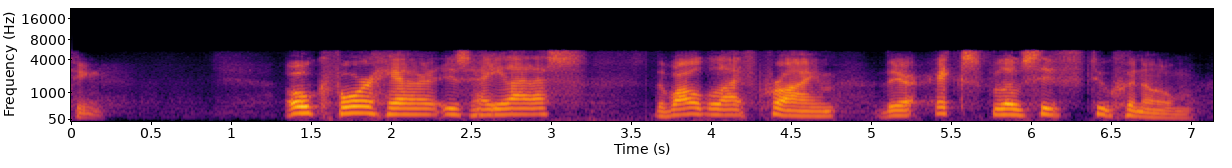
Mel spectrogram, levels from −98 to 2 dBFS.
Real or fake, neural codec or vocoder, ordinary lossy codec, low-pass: fake; codec, 16 kHz in and 24 kHz out, 0.4 kbps, LongCat-Audio-Codec, fine tuned four codebook decoder; none; 5.4 kHz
